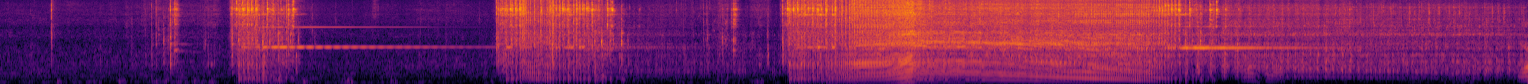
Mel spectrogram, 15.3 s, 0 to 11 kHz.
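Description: Stihl FS 500 brushcutter with a faulty carburettor, the engine firing in short bursts and cutting out, then roaring up and surging unevenly with wavering revs.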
